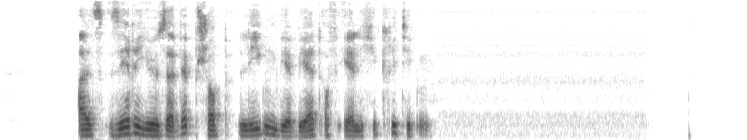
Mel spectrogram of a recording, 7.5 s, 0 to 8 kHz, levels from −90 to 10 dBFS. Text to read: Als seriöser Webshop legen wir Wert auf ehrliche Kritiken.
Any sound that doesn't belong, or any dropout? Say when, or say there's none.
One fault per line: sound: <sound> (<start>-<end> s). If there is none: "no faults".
no faults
